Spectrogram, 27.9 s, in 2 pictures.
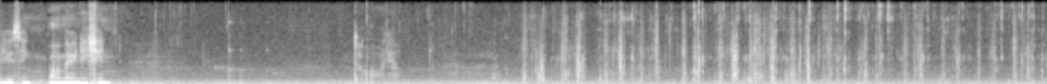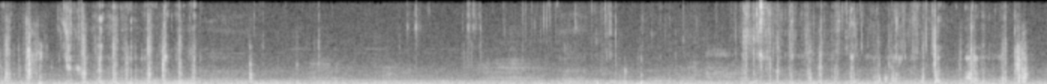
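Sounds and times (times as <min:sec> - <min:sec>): close chewing: 0:06.1 - 0:16.7, 0:19.4 - 0:27.8.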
